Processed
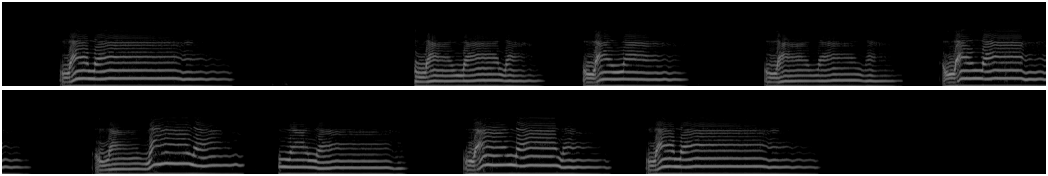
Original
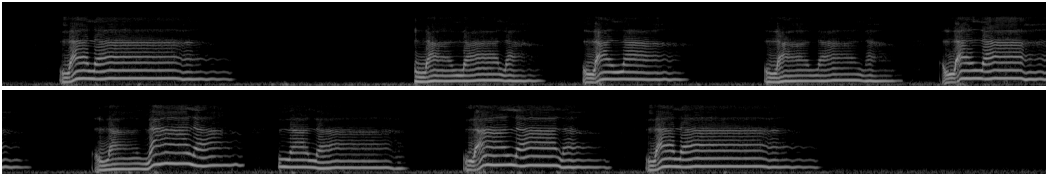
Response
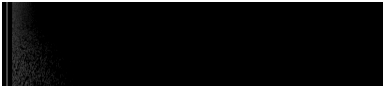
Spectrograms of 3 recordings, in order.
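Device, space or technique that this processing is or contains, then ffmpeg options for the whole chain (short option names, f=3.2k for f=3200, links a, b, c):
crystal radio: -af "highpass=300,lowpass=2.7k,aeval=exprs='if(lt(val(0),0),0.447*val(0),val(0))':c=same,volume=-2.5dB"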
